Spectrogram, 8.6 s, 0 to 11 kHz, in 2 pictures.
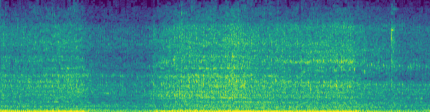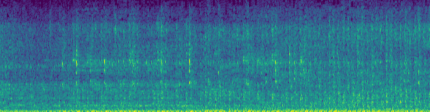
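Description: A Kentavr Model F 244 XU tractor engine idles steadily with a low, rattling chug, close by and constant throughout.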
